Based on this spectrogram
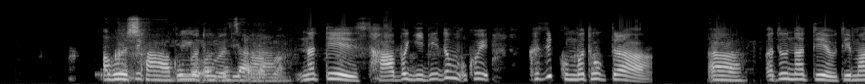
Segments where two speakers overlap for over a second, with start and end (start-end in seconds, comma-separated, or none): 1.2-2.7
